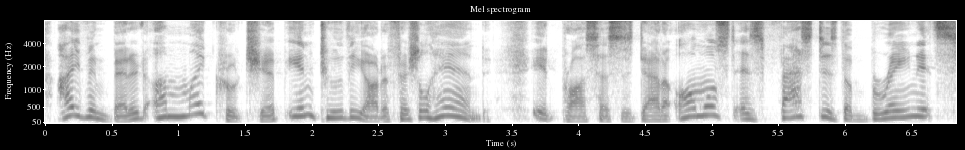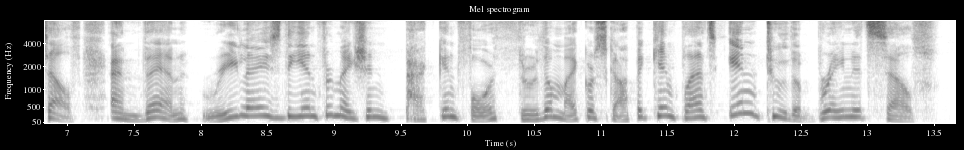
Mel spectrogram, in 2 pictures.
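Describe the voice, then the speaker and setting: A man's voice: high-pitched, very animated, moderate pace, darkish tone. A man playing a charming, brilliant neurosurgeon in a radio drama, speaking expansively and persuasively. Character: brilliant, charming middle-aged male neurosurgeon.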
